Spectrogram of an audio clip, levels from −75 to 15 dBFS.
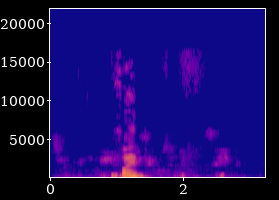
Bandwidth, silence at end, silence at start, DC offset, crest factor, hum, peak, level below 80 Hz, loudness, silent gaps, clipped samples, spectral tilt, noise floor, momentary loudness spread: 17 kHz; 0.6 s; 0.8 s; under 0.1%; 22 dB; none; -4 dBFS; -68 dBFS; -20 LUFS; none; under 0.1%; -6.5 dB/octave; -64 dBFS; 28 LU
